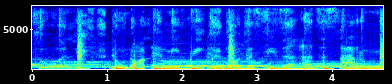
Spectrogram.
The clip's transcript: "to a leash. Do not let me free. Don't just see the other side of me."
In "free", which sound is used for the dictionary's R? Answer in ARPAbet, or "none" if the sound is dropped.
none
